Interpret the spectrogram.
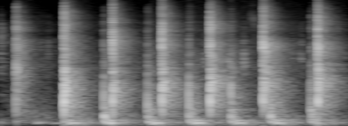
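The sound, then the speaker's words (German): A short round of hand clapping: about seven or eight sharp, evenly spaced claps at a steady brisk rhythm, moderately loud, with no voices. “Kleiner Applaus.”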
